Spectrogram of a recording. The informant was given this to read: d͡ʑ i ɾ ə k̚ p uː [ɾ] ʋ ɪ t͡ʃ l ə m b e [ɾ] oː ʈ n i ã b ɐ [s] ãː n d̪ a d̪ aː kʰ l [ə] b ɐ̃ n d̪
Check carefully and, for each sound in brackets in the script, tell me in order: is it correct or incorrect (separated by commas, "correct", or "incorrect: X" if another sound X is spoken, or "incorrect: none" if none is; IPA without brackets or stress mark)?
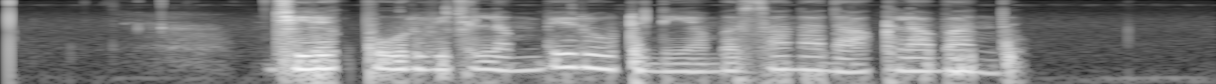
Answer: correct, correct, correct, incorrect: a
